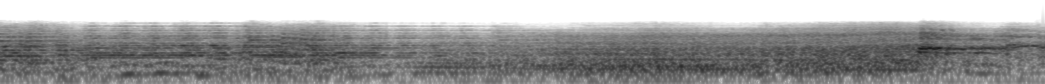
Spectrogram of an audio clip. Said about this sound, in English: When the car stopped in front of the Mannheim house, Axford was out of it first.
